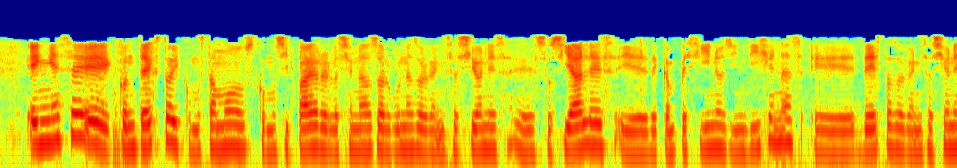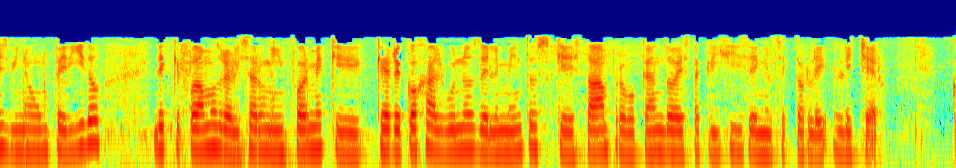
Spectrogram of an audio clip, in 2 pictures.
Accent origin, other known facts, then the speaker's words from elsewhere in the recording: Chunchi, Chimborazo, Ecuador; now in Quito, Ecuador; Vivo aquí en Quito algunos años. Soy de la provincia de Chimborazo, del cantón Chunchi.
